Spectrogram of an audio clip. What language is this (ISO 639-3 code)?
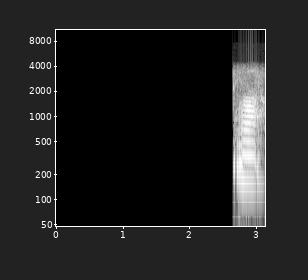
doi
